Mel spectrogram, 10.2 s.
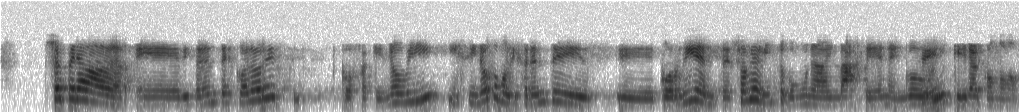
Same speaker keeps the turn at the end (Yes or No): Yes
